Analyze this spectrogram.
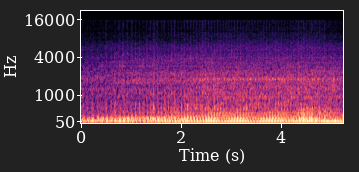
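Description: Off-road buggy engine running hard at a steady pitch. It swells louder about two seconds in, holds near its peak, then drops back at the very end.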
